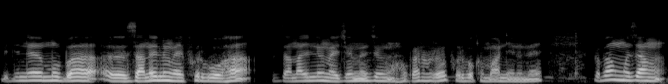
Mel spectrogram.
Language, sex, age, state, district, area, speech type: Bodo, male, 60+, Assam, Udalguri, rural, spontaneous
